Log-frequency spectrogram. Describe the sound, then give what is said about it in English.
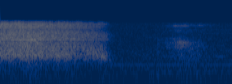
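An inhaled breath during a guided breathing exercise: a smooth, hushed rush of air for about a second, tapering off into quiet. “Let's breathe now. Let's inhale.”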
